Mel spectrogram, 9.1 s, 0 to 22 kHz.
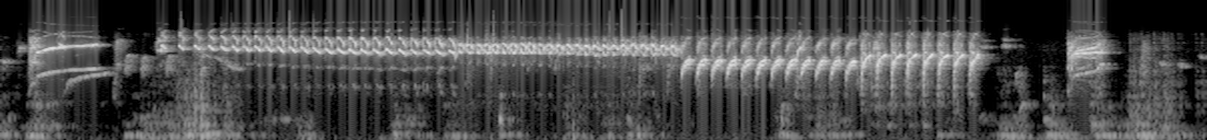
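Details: In pre-breeding mood, November 2023, a double pastel red siskin sings a long twittering trill of fast, buzzy high pulses lasting about six seconds, dropping in pitch midway, framed by brief sharp chirps.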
